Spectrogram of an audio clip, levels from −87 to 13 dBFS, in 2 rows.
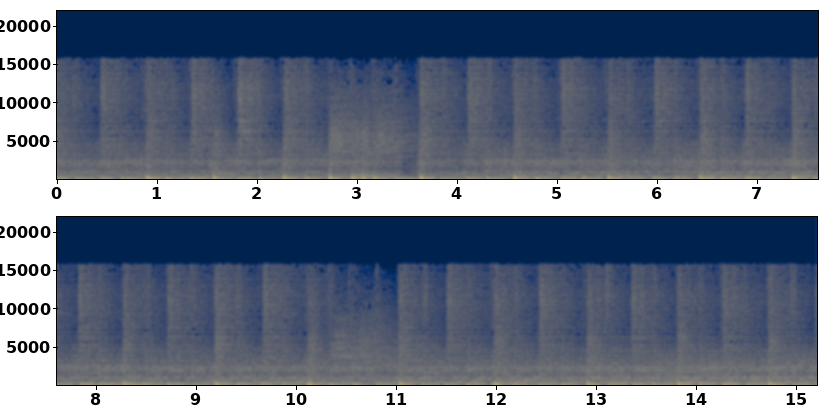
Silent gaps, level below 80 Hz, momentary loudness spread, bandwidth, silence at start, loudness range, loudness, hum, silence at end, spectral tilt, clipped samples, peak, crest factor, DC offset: none; -42 dBFS; 4 LU; 16.5 kHz; 0 s; 1 LU; -26 LUFS; none; 0 s; -5.5 dB/octave; under 0.1%; -6 dBFS; 20 dB; under 0.1%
